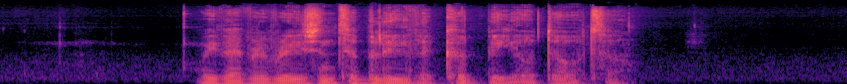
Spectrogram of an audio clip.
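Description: An older man speaks in a low, firm voice, close by.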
